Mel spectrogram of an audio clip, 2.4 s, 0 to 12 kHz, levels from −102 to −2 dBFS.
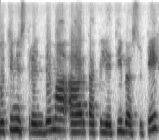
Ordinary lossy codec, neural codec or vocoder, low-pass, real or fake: AAC, 64 kbps; none; 10.8 kHz; real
